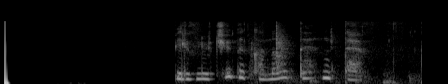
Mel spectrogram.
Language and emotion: Russian, neutral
